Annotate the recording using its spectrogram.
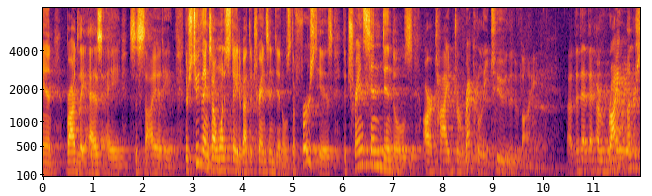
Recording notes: Sermon preached at The Frankfort Christian Academy on February 21, 2024 during chapel worship.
